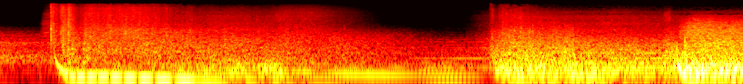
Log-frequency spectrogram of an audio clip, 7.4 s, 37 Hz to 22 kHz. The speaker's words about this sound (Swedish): Väl i vattnet hör han 2 stora explosioner. Ett enormt klot av eld skjuter upp mot himlen och plötsligt är båda fartygen övertända.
